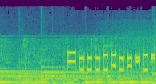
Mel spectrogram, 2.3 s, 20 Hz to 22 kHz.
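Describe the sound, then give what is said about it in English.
Telephone keypad tones beep in a quick run of about ten short, evenly paced two-note blips over a steady low hum, with no voices, as 911 is dialed to call paramedics to a home in Milledgeville, Georgia. “Only moments earlier, Clark had called 911, asking paramedics to come to his home in Milledgeville, Georgia.”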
